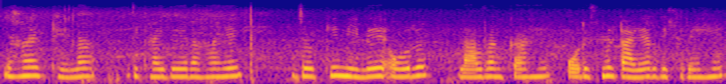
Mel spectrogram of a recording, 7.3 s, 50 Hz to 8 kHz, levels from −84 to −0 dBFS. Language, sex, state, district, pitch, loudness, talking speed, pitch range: Hindi, female, Maharashtra, Chandrapur, 240 Hz, -17 LUFS, 165 wpm, 235-255 Hz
